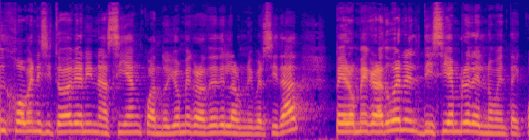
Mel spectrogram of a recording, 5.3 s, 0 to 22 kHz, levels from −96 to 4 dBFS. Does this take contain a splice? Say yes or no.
no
